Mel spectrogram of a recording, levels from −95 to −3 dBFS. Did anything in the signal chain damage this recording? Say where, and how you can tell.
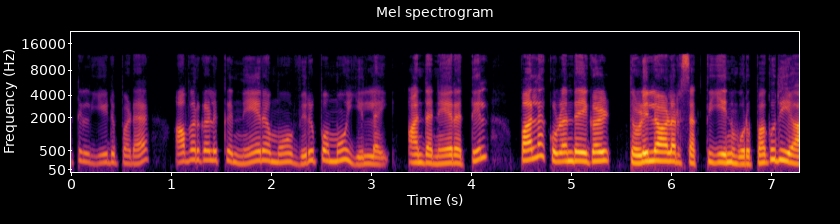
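Yes. In the call processing, automatic gain rising: the gain control judged the input too quiet and kept raising its gain from 0.05 s to 5.48 s, by about 12 dB in total. Speech and background noise swell together over those five seconds.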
